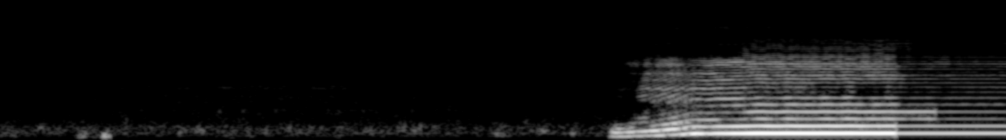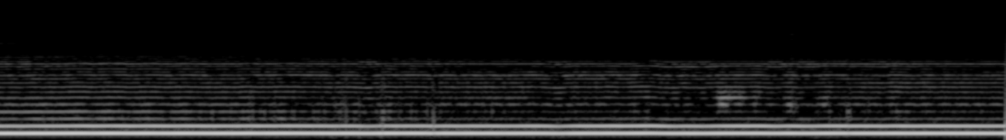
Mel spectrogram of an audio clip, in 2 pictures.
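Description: After about three seconds of near silence, a group hum made while breathing out in a breathing exercise swells in, briefly louder at first, then settles into one steady, low, sustained tone held to the end with no talking.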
